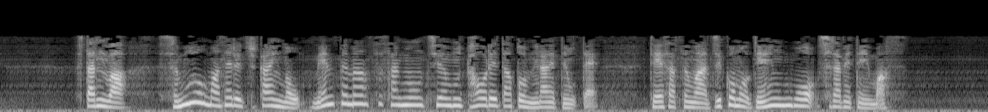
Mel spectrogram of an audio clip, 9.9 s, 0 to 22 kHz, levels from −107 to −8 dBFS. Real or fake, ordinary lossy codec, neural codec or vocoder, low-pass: fake; MP3, 24 kbps; autoencoder, 22.05 kHz, a latent of 192 numbers a frame, VITS, trained on many speakers; 7.2 kHz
